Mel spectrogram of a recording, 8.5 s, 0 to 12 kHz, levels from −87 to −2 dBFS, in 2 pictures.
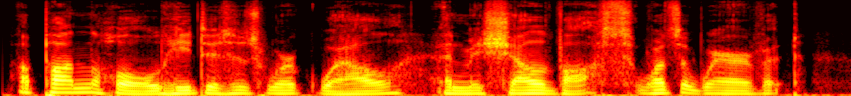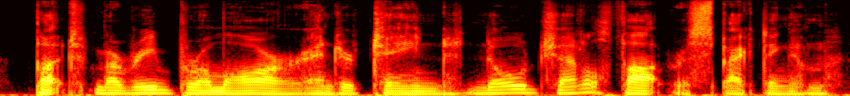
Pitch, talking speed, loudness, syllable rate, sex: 105 Hz, 170 wpm, -21 LUFS, 4.9 syllables/s, male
